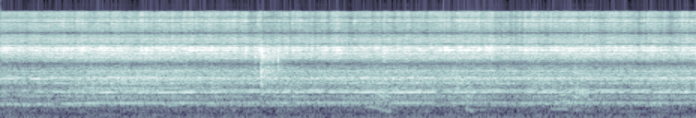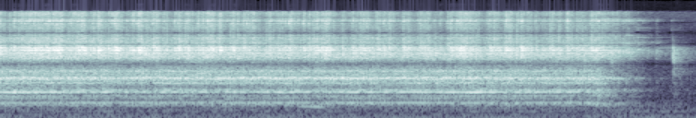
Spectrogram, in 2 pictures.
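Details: Steady mechanical buzzing whine for about nine seconds, then stopping: an amalgamator shaking a capsule to mix dental amalgam during a dental assistant's demonstration of the amalgam procedure.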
